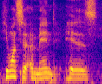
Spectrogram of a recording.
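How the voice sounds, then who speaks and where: A man's voice: medium pitch, slow, a little mellow. A young man co-hosting a casual podcast, rambling about a film with lots of swearing and restarts. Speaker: podcast co-host. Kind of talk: casual film chat among friends.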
